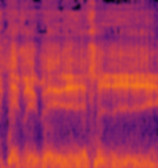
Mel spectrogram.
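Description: Harsh screamed or growled metal vocals held over a distorted heavy metal backing, breaking off briefly about half a second in and again about a second and a half in.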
